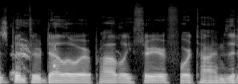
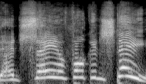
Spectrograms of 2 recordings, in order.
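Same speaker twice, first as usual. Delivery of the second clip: play-acted very high, loud, drawn-out hollering yell; 6 dB louder than usual. Retelling how someone yelled at them over New England: imitating someone yelling. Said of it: "he started yelling at me".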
